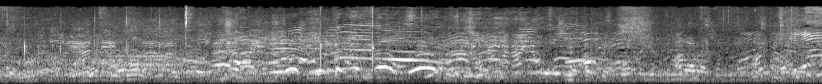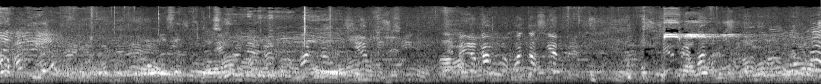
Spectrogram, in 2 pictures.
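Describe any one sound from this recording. Several men shout and call out across an open outdoor field.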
